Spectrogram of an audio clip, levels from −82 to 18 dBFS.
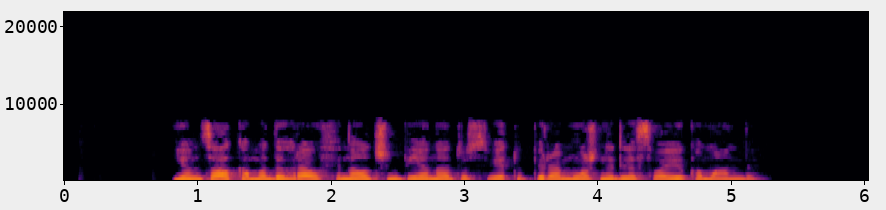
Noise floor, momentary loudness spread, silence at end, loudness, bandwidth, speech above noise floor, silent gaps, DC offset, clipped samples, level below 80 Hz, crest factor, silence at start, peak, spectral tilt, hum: -84 dBFS; 7 LU; 0.85 s; -17 LUFS; 8.2 kHz; 67 dB; none; under 0.1%; under 0.1%; -62 dBFS; 16 dB; 0.8 s; -2 dBFS; -4.5 dB/octave; none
